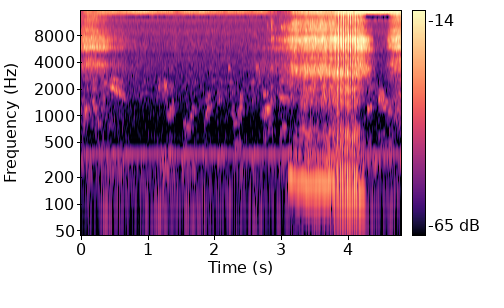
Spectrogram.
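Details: A sleeping bulldog gives one loud, low, rumbling snore on an in-breath against quiet room noise: snoring.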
